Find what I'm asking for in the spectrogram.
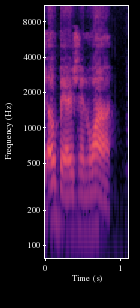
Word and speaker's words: Auberjonois: Odo was played by René Auberjonois.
